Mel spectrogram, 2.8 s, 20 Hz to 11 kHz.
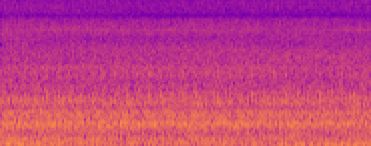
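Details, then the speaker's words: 2009 Hyundai Santa Fe, 250,000 miles, slow-cranking no-start, now jump-started from another car and starting right up; starter sounded good, battery suspected. Even, steady idle with no knocks or misses. Normal idle. "Okay. So, it starts right up. >> A bad battery. I think >> that's a good sign. The starter sounded pretty good."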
